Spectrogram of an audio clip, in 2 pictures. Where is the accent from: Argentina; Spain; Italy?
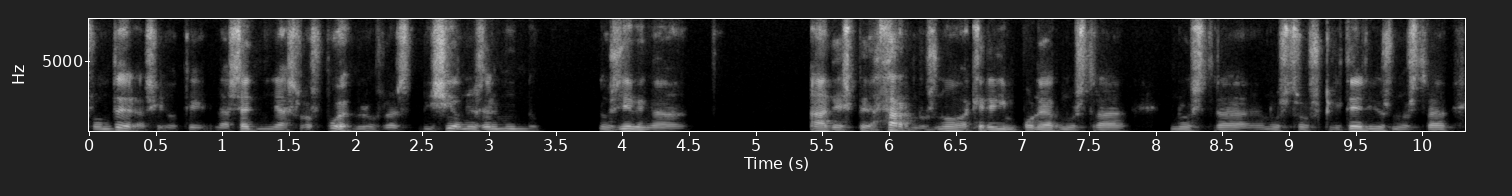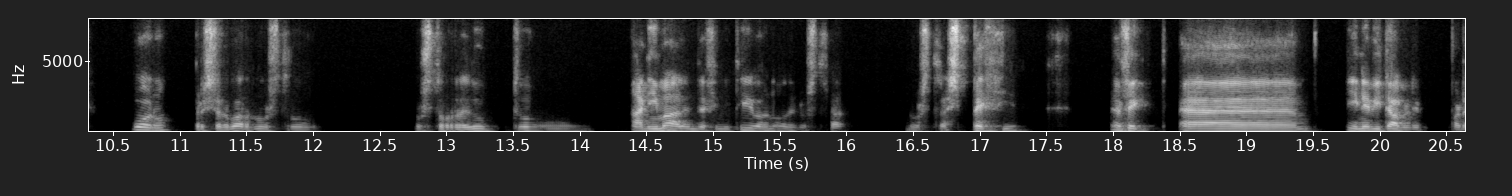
Spain; Galicia; Sin desmerecer a Galicia, porque yo soy gallego y Galicia es muy oeste, hay que decir.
